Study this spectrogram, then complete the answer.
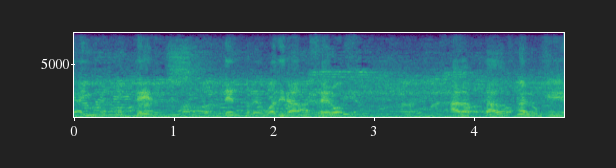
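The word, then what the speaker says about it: Wadi Rum: ¿Cómo se pronuncia? Wadi Ram. Wadi Ram.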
